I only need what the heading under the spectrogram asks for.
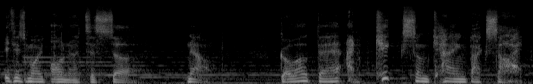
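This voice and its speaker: An actor playing a loyal male manservant to a sorcerer, deadpan and politely sarcastic, in a game cutscene. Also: medium pitch, unhurried, big-room sound, music in the background, close to an everyday voice. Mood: dry. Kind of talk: video game cutscene acting.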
